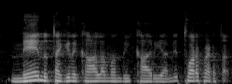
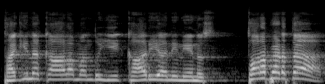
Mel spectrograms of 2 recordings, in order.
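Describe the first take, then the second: First: Said in the usual way. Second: Slow, loud, higher proclamation of the promise; booming promise. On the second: Acted. Pastor repeats God's promise to the church, slow and booming. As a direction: hammer each word home from the pulpit.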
